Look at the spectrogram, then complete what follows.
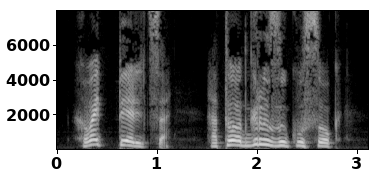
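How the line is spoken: Serious growl. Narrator (Russian): рыкнул совершенно не заигрывая

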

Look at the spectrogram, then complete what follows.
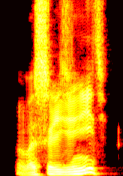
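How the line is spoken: Cold question. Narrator (Russian): холодно переспросил архимаг

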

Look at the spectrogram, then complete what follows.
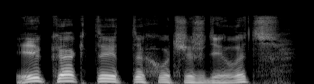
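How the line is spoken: Gloomy question. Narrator (Russian): мрачно осведомился Рудомир

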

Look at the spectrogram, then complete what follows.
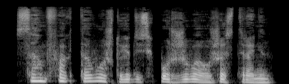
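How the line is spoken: Sad voice. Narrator (Russian): произнесла я грустным голосом

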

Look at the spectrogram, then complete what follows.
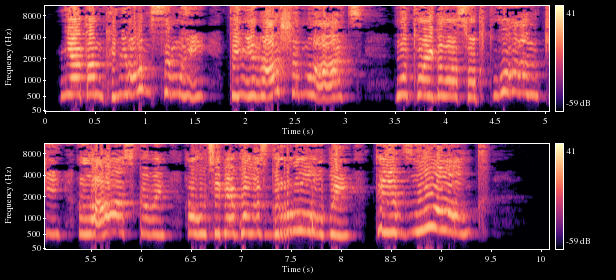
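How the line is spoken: Young goats shouting. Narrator (Russian): козляточки по грубому голосу поняли, что это пришел к ним волк, и крикнули ему

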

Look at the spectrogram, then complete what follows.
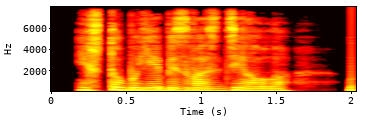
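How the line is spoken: Tearful speech. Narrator (Russian): говорю я сквозь слезы

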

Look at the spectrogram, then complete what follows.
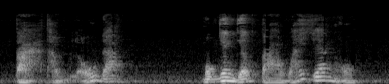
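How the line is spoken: Whispering. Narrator (Vietnamese): Chí Tôn khẽ nói thầm

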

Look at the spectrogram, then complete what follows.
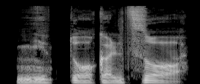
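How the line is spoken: Growling. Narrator (Russian): прорычал я

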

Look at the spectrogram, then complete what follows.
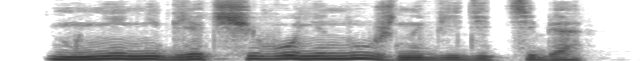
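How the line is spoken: Timid reply. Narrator (Russian): робко отвечал он

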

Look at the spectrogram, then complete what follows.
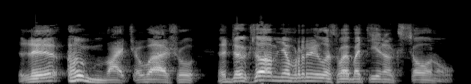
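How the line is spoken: Growling gnome. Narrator (Russian): рыкнул гном

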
